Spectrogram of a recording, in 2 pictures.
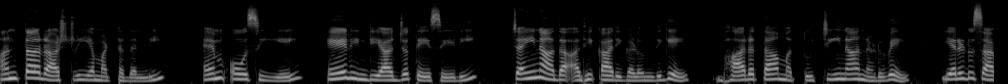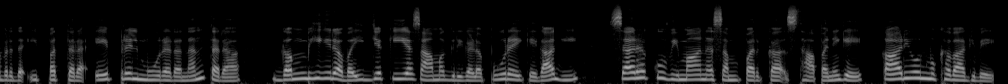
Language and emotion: Kannada, neutral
